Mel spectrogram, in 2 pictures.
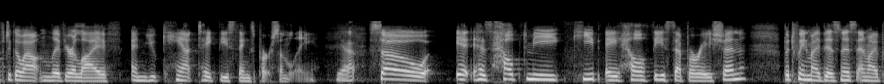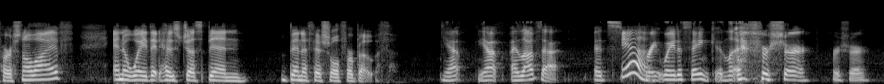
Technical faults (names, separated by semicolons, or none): none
